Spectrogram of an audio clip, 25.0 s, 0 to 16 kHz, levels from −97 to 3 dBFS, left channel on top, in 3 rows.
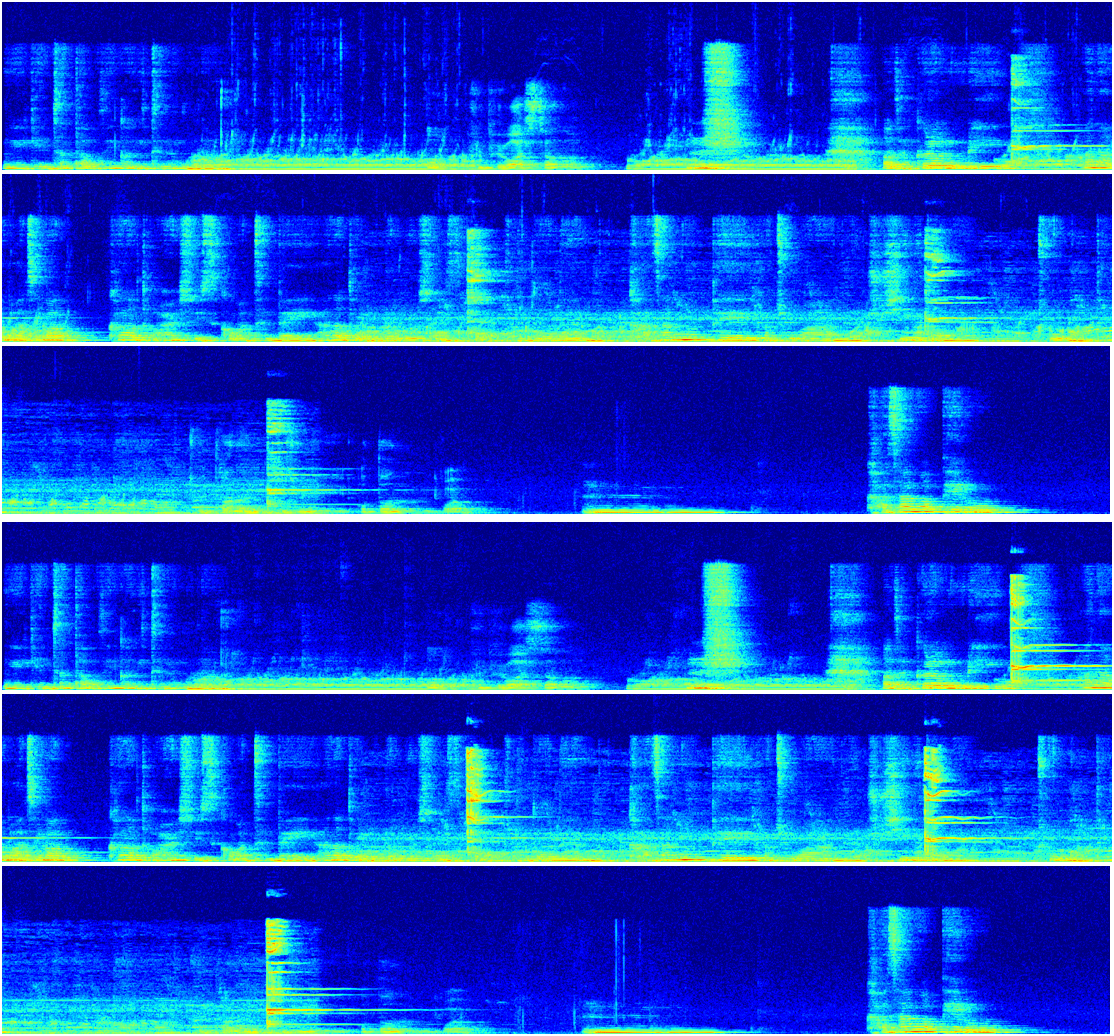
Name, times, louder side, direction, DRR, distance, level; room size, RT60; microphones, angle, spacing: voice 1, 0.0-1.7 5.1-5.6 6.2-8.8 9.1-15.7 16.2-16.7 21.0-22.0 23.1-24.1, right 1 dB, 30° right, -4 dB, 2.4 m, -29 dB
sound 1, 1.4-3.6 4.7-6.5 7.3-8.9 9.2-9.3 10.7-13.4 14.4-14.5 14.6-17.9, left 3 dB, 90° left, 0.6 m, -40 dB
voice 2, 3.2-4.4 17.6-17.8 18.0-20.2, left 2 dB, 45° left, 4 dB, 0.8 m, -38 dB
sound 2, 7.6-8.9 11.8-12.4 15.2-16.0 18.6-19.7 21.3-21.4, right 12 dB, 80° right, 0.3 m, -29 dB
sound 3, 11.0-19.0, right 1 dB, 10° right, 0.4 m, -41 dB
6.7 x 4.1 x 5.3 m, 0.66 s
head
